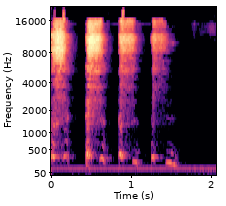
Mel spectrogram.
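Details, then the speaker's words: Demonstration of a correct closed-mouth coughing technique: the mouth is shut and a hand presses the cheeks so they do not puff out, giving four short, muffled, gentle coughs. "закрываем рот щеки руку прижимаем к одной щеке и захватываем вторую чтобы не надувать щеки и вот таким образом закрытым ртом можно немножко покашлять"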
